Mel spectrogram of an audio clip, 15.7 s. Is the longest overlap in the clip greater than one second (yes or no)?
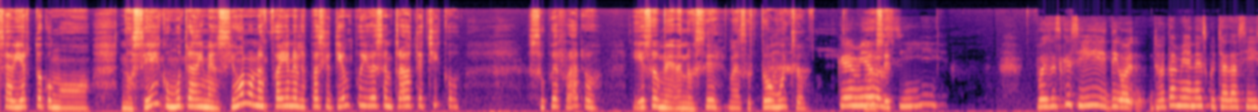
no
